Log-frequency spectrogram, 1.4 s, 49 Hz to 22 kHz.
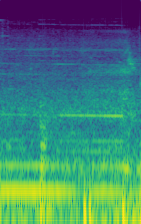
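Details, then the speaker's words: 2007 Citroen C1 after fuel sender replacement, fuel pump empty: low steady electric whir lasting a second or two as the ignition is cycled on a few times without starting, the fuel pump priming normally. "if you can hear it now, I've just turned the ignition on. I'm going to prime it up. There we go. Right. So all I did to prime it was just cycle the ignition on a few times."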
